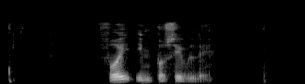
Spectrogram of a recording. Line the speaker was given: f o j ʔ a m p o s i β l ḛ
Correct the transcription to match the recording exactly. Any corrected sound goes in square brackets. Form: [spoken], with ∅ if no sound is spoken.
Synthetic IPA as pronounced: f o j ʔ [i] m p o s i β l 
